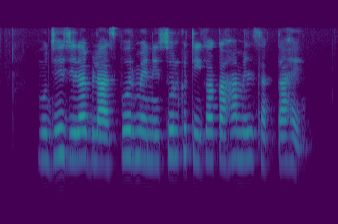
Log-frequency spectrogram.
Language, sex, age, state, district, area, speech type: Hindi, female, 30-45, Madhya Pradesh, Chhindwara, urban, read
